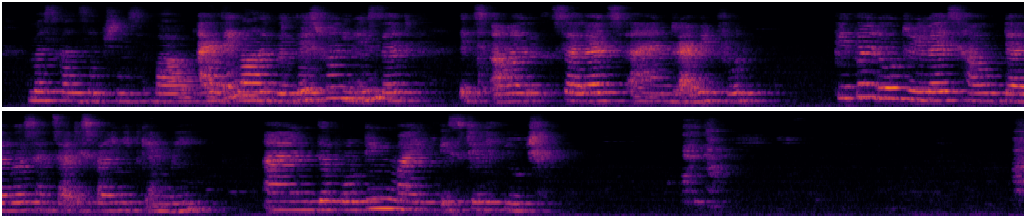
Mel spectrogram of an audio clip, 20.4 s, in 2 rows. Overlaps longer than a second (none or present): present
